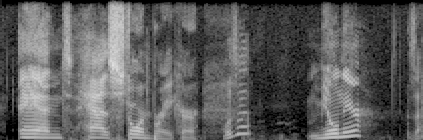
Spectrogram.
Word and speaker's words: Mjolnir: Mjolnir?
